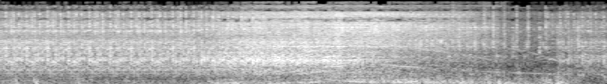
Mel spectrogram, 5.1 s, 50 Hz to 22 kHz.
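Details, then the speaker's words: Ford 6.0 Powerstroke turbo diesel: revs up, then on the rev down an uneven, lumpy beat like a dead hole with no compression in one cylinder. Owner has been fighting an issue with cylinder number 7; cause not confirmed. "You would rev it up, and then on the rev down, it almost sounded like a dead hole."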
